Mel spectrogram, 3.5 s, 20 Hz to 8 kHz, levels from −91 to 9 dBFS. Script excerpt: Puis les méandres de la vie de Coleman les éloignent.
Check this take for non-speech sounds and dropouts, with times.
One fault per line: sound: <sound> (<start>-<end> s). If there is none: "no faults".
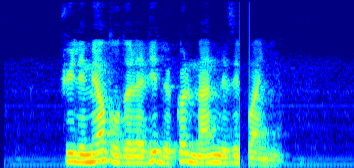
sound: dropout (2.4-2.5 s)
